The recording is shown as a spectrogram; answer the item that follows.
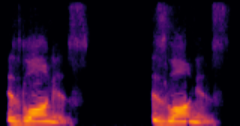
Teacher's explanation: reducing the vowel to the schah makes it easier to say it quickly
